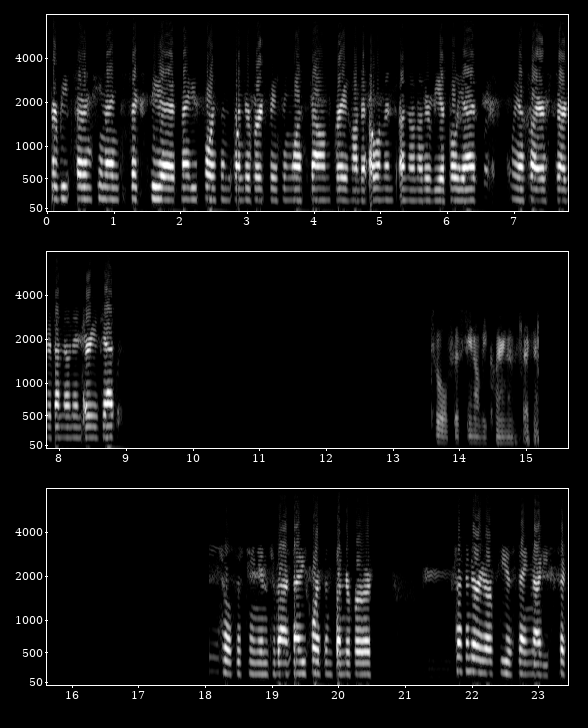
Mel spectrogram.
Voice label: Scottsdale PD Scottsdale Police, scanner audio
